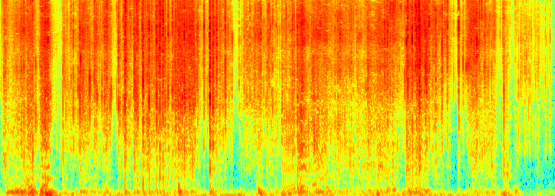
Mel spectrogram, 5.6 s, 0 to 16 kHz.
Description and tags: Multiple cracks 4
Some gruesome squelches, heavy impacts and random bits of foley that have been lying around.
blood, foley, gore, splat, vegtables, violent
